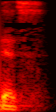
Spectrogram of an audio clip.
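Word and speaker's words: です: Dalam bahasa Jepang, kata-kata yang punya akhiran U dibaca tipis dan bahkan hampir tidak terbaca sama sekali. Contoh, tabemasu dibaca tabemas, desu dibaca des, Yomimasu dibaca yomimas.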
